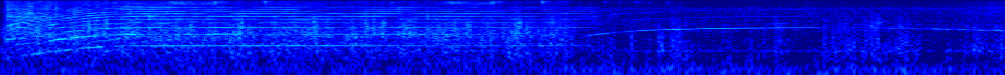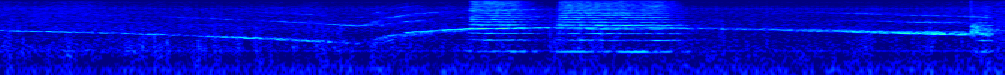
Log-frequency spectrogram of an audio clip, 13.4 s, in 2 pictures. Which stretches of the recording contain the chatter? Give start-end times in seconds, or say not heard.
not heard.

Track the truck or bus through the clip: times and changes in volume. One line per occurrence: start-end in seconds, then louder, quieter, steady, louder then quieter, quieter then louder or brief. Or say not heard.
0.0-13.3 steady.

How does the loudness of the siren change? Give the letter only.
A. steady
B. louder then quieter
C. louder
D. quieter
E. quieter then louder
E.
